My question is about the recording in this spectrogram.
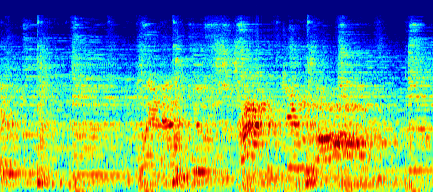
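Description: Live band playing a soft-rock song, led by a strummed twelve-string acoustic guitar with an electric guitar, and a melody line bending up and down over it.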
